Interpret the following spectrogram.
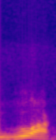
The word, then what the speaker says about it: ruach: me that she said he pronouncing it wrong it need to be ruach and she said no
